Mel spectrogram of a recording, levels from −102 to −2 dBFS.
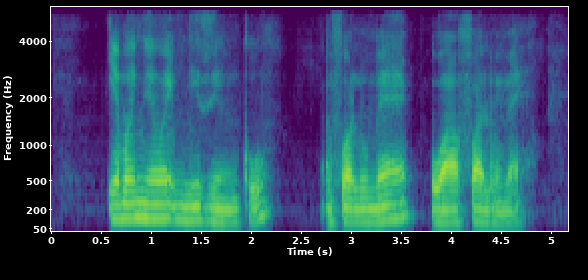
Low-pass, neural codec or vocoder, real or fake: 5.4 kHz; codec, 16 kHz in and 24 kHz out, 1.1 kbps, FireRedTTS-2 codec; fake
